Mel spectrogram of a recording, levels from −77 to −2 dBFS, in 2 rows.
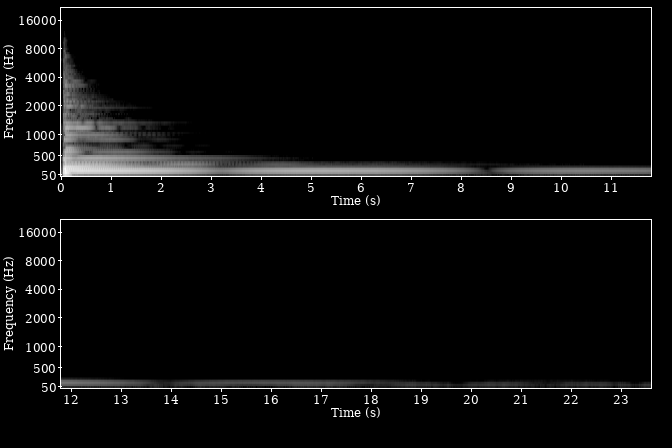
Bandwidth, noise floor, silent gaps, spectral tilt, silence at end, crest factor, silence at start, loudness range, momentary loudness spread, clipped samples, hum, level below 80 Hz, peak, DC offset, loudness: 6.4 kHz; -69 dBFS; none; -9 dB/octave; 12.15 s; 26 dB; 0 s; 25 LU; 29 LU; under 0.1%; none; -50 dBFS; 0 dBFS; under 0.1%; -22 LUFS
